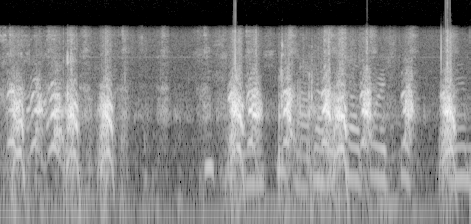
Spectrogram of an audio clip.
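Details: Patterdale Terrier working a raccoon, giving a rapid series of sharp, excited barks in bursts, with short pauses between volleys.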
